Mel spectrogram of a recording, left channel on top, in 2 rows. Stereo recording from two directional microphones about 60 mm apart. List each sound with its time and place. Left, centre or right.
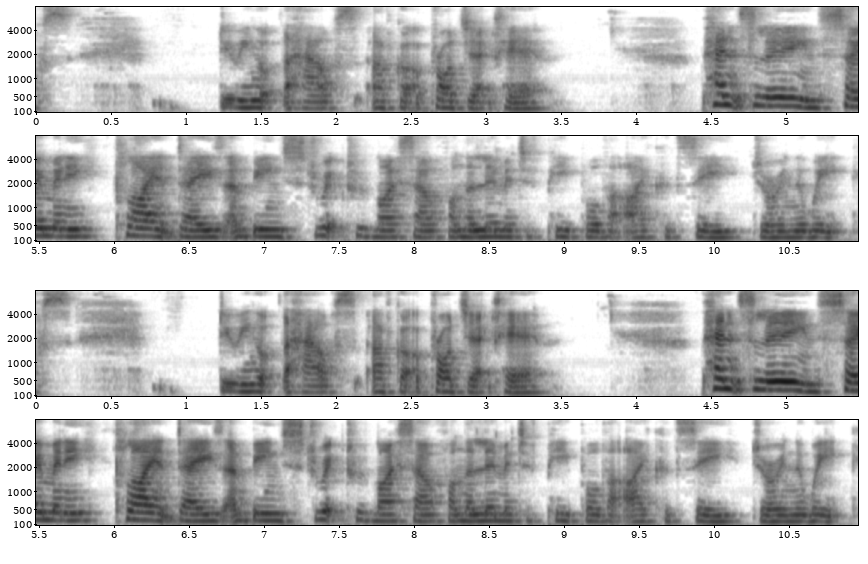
0.0 s whispering: right
1.2 s speech: right
4.4 s speech: right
